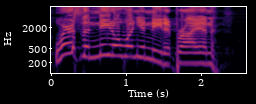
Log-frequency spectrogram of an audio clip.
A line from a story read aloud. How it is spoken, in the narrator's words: yelled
